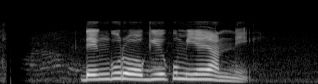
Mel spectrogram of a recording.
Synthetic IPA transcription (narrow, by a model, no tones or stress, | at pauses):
deŋɡuɾɔɡiekumiejanːɪ̰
